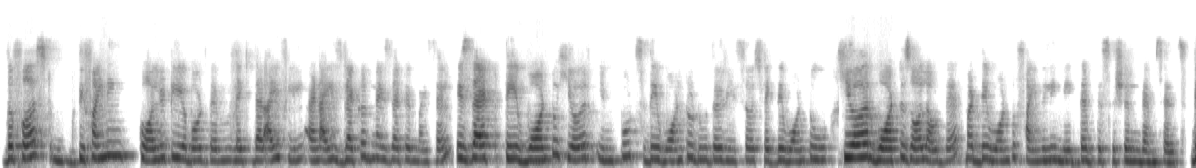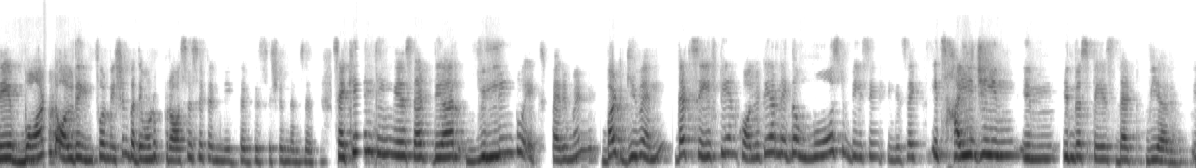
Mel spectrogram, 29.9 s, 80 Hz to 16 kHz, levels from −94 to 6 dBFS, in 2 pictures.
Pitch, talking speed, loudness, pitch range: 235 Hz, 195 wpm, -24 LUFS, 215-270 Hz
